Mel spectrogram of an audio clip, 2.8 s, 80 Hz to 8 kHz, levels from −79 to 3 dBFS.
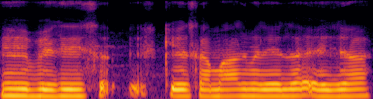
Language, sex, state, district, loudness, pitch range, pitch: Bhojpuri, male, Uttar Pradesh, Gorakhpur, -12 LUFS, 145-150 Hz, 145 Hz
